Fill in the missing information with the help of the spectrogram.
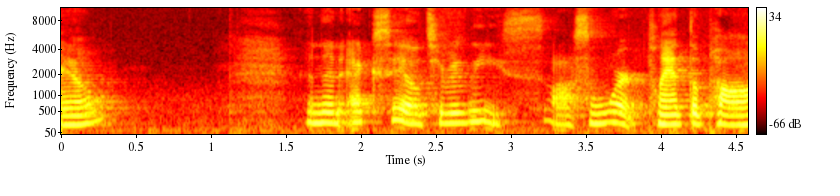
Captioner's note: deep breaths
